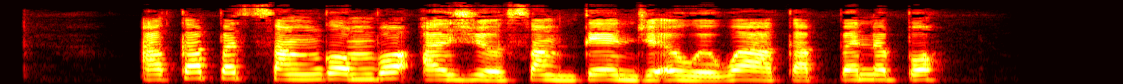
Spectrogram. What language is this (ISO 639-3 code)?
jgo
